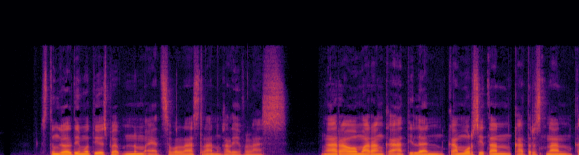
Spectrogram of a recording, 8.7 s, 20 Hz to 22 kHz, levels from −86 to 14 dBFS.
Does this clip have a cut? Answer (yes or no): yes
